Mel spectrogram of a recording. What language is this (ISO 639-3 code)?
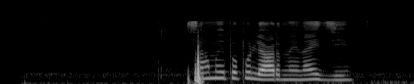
rus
